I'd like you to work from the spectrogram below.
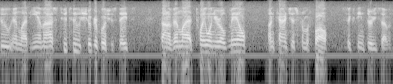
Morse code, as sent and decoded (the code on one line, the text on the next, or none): none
